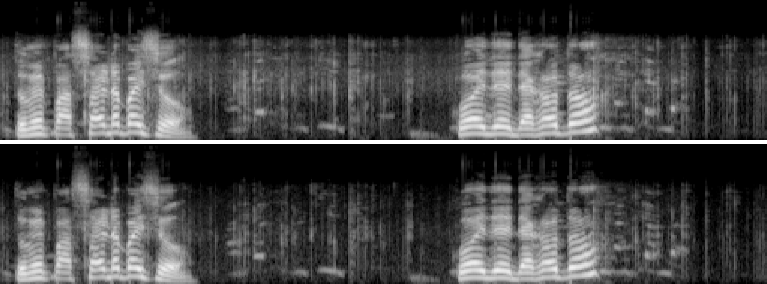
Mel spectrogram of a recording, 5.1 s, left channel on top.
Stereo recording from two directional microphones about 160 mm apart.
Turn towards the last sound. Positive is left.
turn(degrees=-25)  # may be behind; listen again after turning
